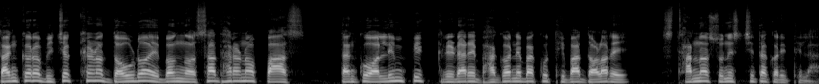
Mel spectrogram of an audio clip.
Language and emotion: Odia, neutral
